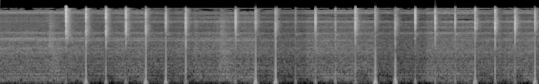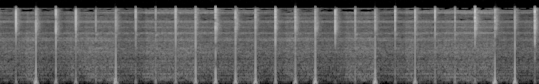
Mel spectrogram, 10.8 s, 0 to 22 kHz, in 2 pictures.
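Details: Sharp snapping clicks, roughly one a second, over soft room hum: Quanta Q-switched laser with Optibeam pulsing on old tribal tattoo ink on the inner arm, second treatment, about 50% clearance after three sessions.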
